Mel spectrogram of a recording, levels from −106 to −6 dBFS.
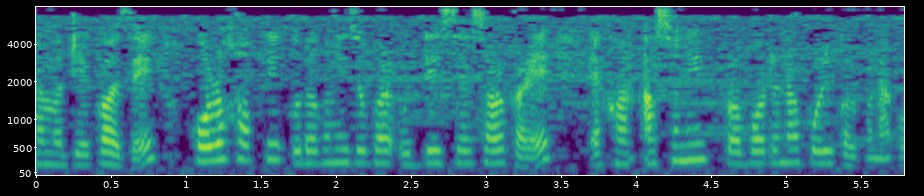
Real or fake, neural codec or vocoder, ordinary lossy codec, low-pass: real; none; none; none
